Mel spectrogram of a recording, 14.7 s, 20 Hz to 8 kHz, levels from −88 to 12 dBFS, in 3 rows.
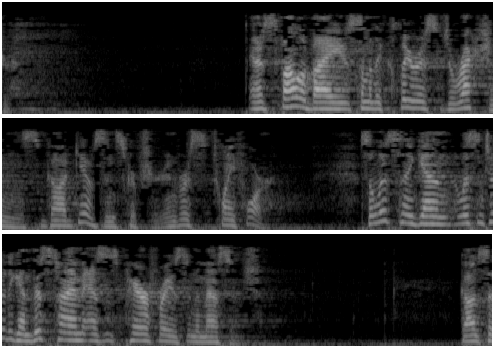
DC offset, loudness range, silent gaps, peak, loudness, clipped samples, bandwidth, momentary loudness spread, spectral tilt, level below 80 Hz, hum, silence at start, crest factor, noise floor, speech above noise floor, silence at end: under 0.1%; 11 LU; none; -14 dBFS; -33 LUFS; under 0.1%; 5.8 kHz; 18 LU; -8.5 dB/octave; -60 dBFS; none; 0 s; 22 dB; -67 dBFS; 34 dB; 0 s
